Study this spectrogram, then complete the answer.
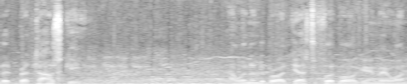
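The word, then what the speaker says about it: Bratkowski: And I went to the locker room one day and said, "How do you pronounce your name?" He said, "Brattowski."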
